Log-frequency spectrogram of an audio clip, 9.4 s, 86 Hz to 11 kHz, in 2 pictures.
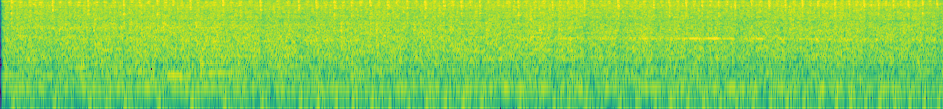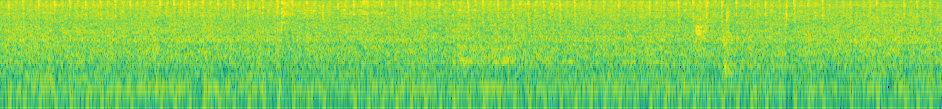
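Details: Yamaha Mio carburetor scooter freshly bored up with a 58 mm piston, first start after rebuild: steady fast idle with even firing pulses and some top-end clatter, no knocking or misses; running normally.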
